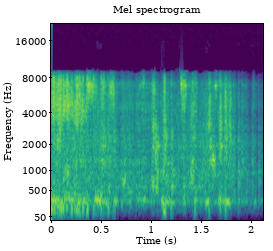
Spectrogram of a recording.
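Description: Plastic team chips rattling and clattering inside a plastic cup as a hand shakes and rummages through them to draw one. A dense rattle at first breaks within half a second into a run of separate clicks.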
